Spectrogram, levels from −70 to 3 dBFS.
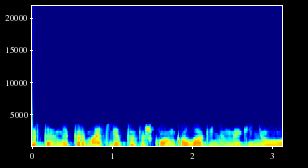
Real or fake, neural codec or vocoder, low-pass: real; none; 3.6 kHz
